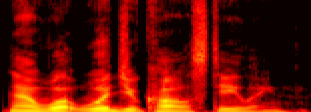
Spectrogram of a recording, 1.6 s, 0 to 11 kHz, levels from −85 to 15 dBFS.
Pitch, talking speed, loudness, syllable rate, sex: 135 Hz, 230 wpm, -17 LUFS, 5.0 syllables/s, male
